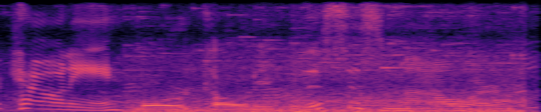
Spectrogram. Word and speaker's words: Mower: This is Mower. It's spelled like my lawnmower, so I'm going with mower.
